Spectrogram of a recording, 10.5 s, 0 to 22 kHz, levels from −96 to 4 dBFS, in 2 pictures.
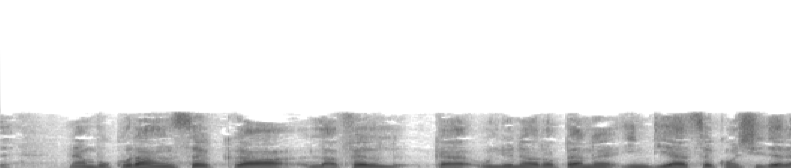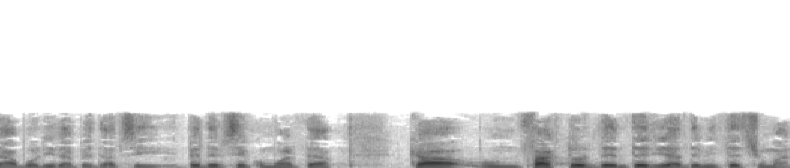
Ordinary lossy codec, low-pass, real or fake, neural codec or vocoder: MP3, 64 kbps; 7.2 kHz; real; none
